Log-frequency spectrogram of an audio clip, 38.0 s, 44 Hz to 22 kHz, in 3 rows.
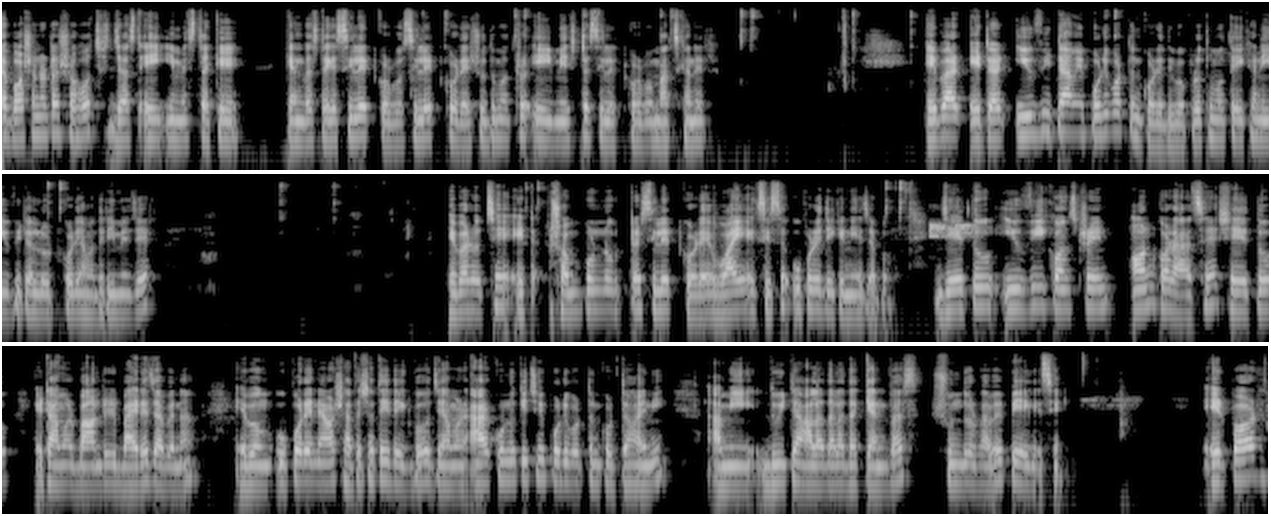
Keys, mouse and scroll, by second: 0.4-0.9 scroll up 2, 0.9-1.2 scroll down 2, 1.2-2.5 shift+middle drag, 2.5-3.2 scroll up 1, 3.2 Tab, 3.5-3.9 scroll up 2, 4.1 shift+middle click, 5.0 click, 5.7 click, 6.4 click, 7.2 click, 8.0 scroll up 2, 8.4-9.4 middle drag, 9.4-10.0 scroll down 1, 10.0-10.8 scroll up 1, 10.8 scroll up 1, 10.9-13.5 drag, 13.5-14.4 scroll down 3, 14.4-14.8 scroll up 1, 14.8-15.3 scroll down 5, 15.3-16.5 middle drag, 16.5 g, 27.2-28.7 scroll up 1, 28.7 shift+middle click, 29.4 Tab, 30.0-33.0 middle drag, 36.4 KP_1.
